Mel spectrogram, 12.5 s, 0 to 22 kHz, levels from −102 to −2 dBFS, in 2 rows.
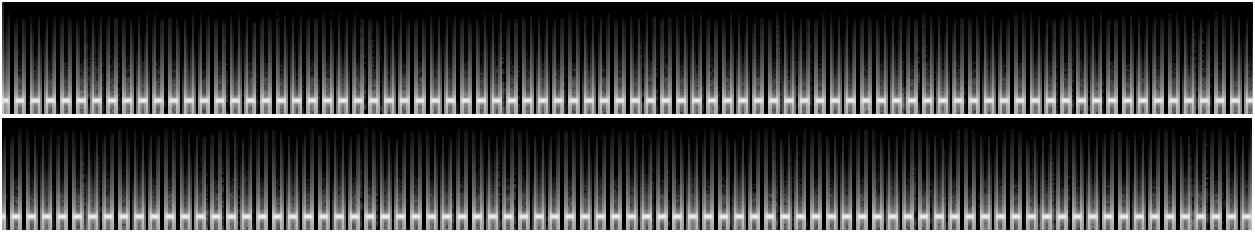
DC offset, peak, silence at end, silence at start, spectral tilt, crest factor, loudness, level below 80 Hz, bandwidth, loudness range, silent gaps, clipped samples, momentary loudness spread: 0.5%; -10 dBFS; 0 s; 0 s; -11 dB/octave; 6 dB; -16 LUFS; -42 dBFS; 2.5 kHz; 0 LU; 3.10-3.14 s, 12.10-12.14 s; under 0.1%; 0 LU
